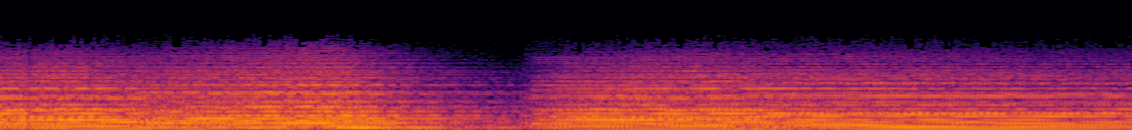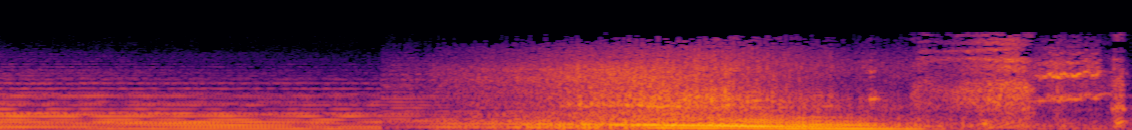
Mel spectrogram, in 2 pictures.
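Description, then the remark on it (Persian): A car engine revs loudly in two sustained bursts with a brief dip between, then gives way to a harsher, noisier roar near the end, like tires scrubbing. No one speaks. “چش، ماشینت از اون ماشینای کارگاهیه ها، ولی موتورش خیلی روبرو نیست.”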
